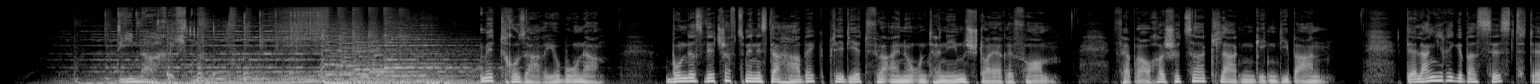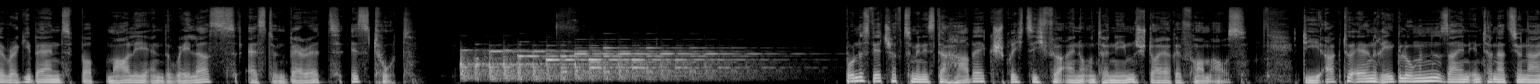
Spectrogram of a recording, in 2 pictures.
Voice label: News

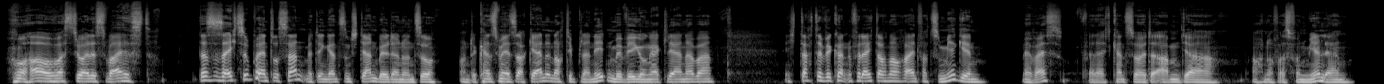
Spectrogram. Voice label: sexy; LOFT VOICES

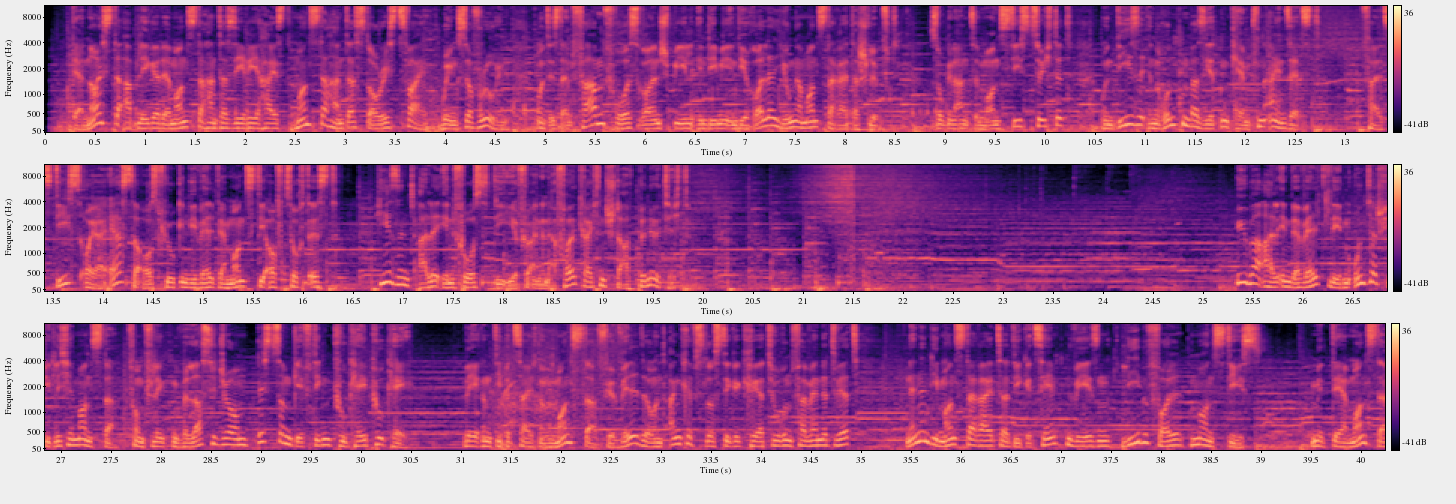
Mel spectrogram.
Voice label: News (Nachrichten), Presentation, Off, German; IGN - Monsterhunter; LOFT VOICES

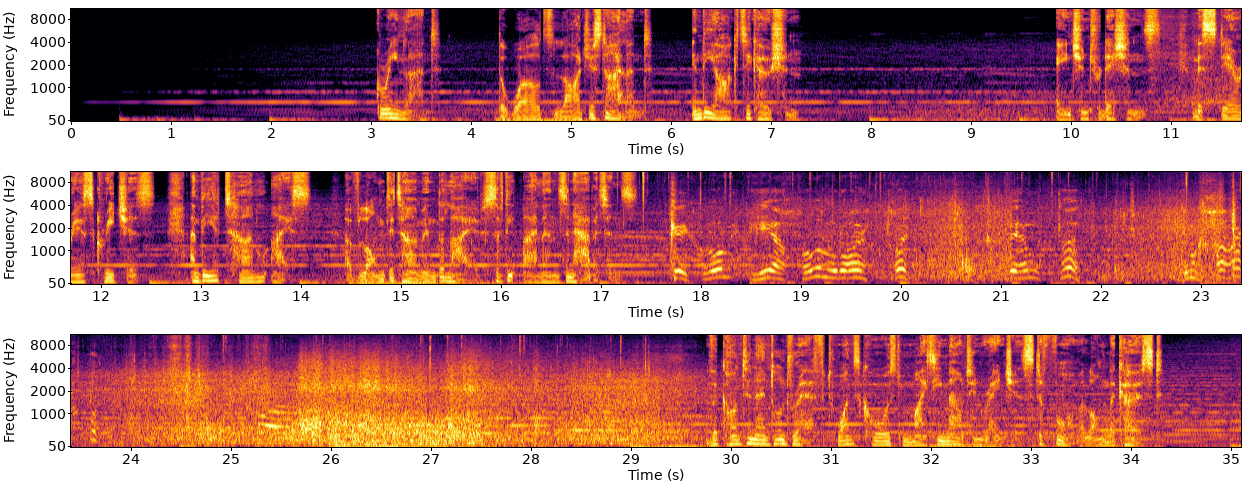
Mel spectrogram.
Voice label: Documentary; GREENLAND In The Glare of Ice

